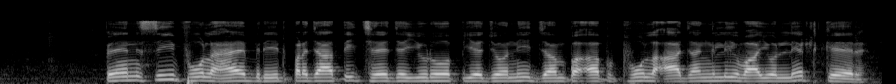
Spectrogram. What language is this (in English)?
Maithili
